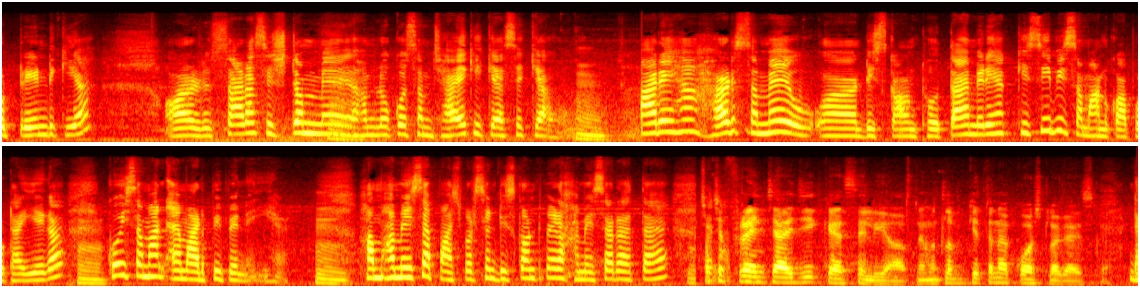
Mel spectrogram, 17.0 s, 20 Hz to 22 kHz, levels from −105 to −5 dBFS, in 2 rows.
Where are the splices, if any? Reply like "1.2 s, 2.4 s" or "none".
4.8 s, 13.7 s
